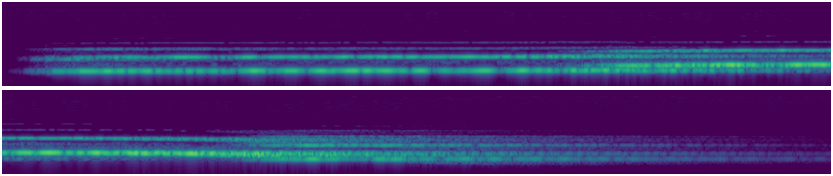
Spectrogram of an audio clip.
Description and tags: howl processed sound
